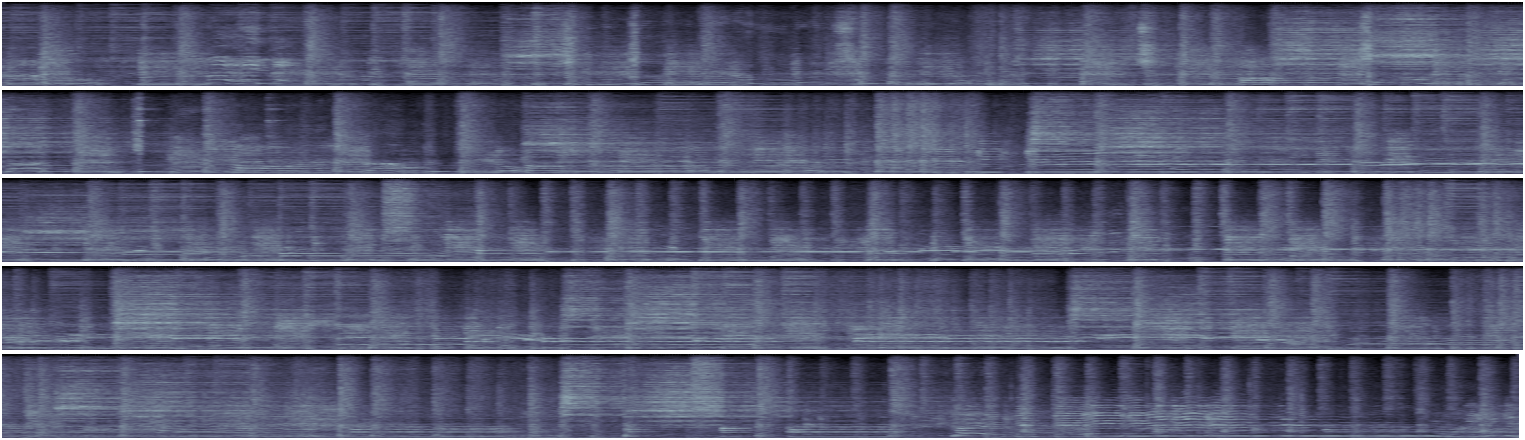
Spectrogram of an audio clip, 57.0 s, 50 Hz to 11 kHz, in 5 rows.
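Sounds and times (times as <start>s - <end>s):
bass guitar: 0.0s - 57.0s
drum kit: 0.0s - 57.0s
electric guitars: 0.0s - 57.0s
keyboards: 0.0s - 57.0s
lead guitar line bending in pitch: 15.3s - 57.0s.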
